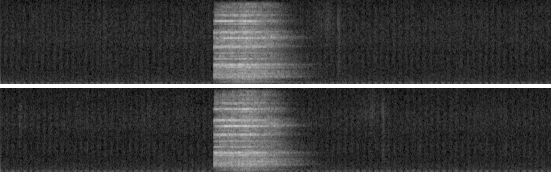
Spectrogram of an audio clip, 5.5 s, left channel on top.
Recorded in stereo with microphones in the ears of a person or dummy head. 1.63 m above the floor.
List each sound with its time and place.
2.1 s dishes clattering: centre (ahead or behind), 1.9 m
